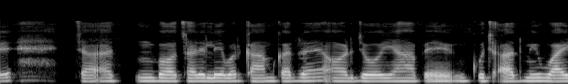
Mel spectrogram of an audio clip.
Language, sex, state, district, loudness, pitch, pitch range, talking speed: Hindi, male, Bihar, West Champaran, -18 LUFS, 150 Hz, 150-155 Hz, 180 wpm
